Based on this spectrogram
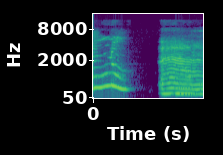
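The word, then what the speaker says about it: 눈: Dibacanya un un di depan juga bacanya nu. Nah, di depan N gitu ya. Maka kalau sem gabung di atas ada, di bawah ada, maka akan dibaca apa? Nun.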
